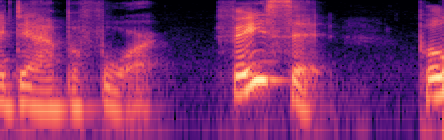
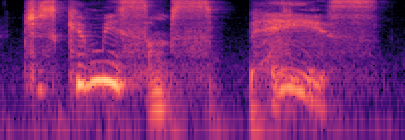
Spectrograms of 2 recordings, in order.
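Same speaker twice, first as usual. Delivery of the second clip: slow, hushed, higher-pitched plea; exasperated whisper; 7 semitones higher, 6 dB quieter, slower than usual. A narrator's reading. Boy confides his wish to be left alone, exasperated whisper.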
